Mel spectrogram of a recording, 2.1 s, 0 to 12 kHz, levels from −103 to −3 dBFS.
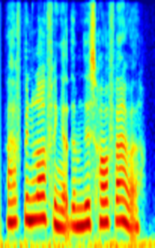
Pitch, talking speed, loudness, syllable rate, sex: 245 Hz, 260 wpm, -13 LUFS, 5.8 syllables/s, female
